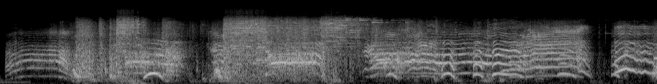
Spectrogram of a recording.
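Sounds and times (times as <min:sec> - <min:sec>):
people shouting and grunting: 0:00.6 - 0:06.5
ornaments and furniture smashing during a fight: 0:00.7 - 0:04.1.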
